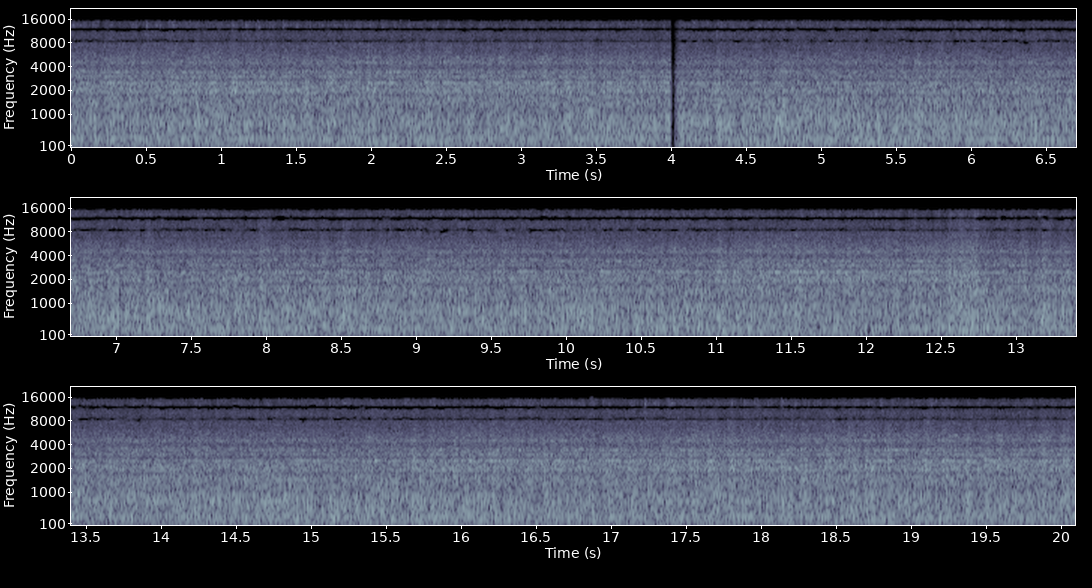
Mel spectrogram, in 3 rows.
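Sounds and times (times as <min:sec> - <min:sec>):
spinning machinery whirring: 0:00.0 - 0:20.0.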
